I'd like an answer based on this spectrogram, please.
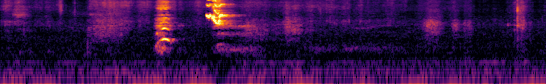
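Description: Guinea pig giving two short high squeaks, about a second and a half and two seconds in, the second falling in pitch. Faint rustling of wood-shavings bedding lies under them.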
